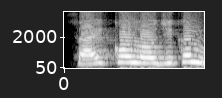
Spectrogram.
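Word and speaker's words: psychological: का के की साइकोलॉजिकल साइकोलॉजिकल वर्ड में पी साइलेंट होता है ठीक है लेकिन पी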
